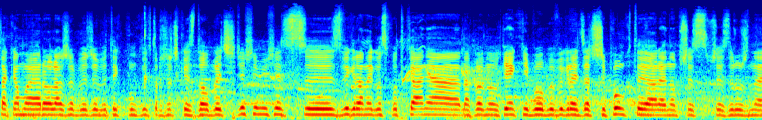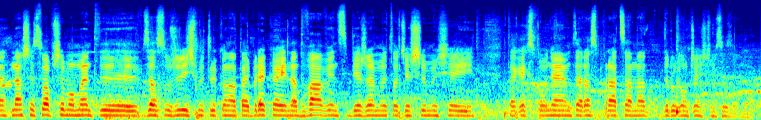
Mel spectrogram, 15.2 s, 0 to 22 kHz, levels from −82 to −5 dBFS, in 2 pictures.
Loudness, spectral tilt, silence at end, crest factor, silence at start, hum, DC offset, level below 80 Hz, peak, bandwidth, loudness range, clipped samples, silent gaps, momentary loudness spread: -18 LUFS; -5.5 dB/octave; 0 s; 18 dB; 0 s; none; under 0.1%; -42 dBFS; -2 dBFS; 18 kHz; 4 LU; under 0.1%; none; 7 LU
